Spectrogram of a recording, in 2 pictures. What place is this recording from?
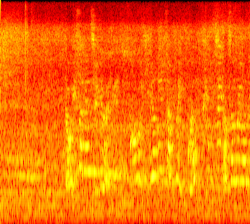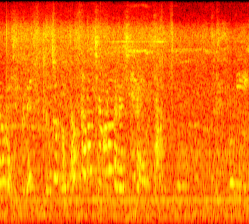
subway train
